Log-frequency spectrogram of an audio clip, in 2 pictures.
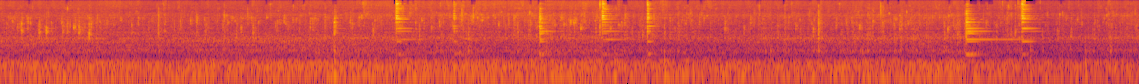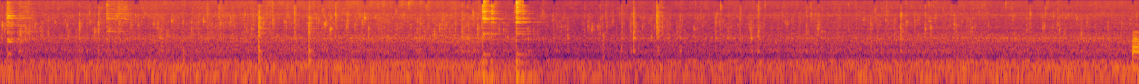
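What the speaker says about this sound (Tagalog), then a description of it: "Pa-brown muna natin konti para maganda siya, para may amoy, may aroma ba?" Chicken feet browning in a pan for Filipino adobo, with a steady close sizzle and crackle throughout, broken by occasional sharp pops and scraping stirs.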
